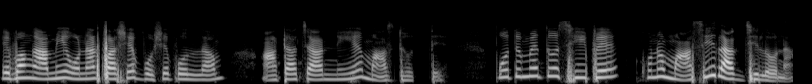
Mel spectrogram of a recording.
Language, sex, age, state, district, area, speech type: Bengali, female, 30-45, West Bengal, Dakshin Dinajpur, urban, spontaneous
